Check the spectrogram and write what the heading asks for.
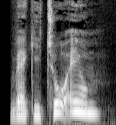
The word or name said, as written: vagitorium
